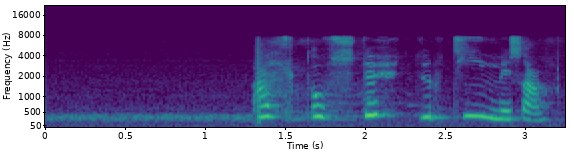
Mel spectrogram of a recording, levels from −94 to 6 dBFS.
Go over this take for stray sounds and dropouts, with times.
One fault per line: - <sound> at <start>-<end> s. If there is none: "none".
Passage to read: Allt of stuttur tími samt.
none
